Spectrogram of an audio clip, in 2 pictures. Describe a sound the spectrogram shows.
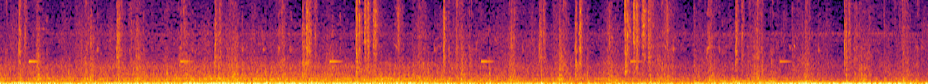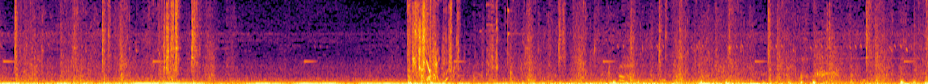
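A soldier crawls through grass with soft rustling.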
